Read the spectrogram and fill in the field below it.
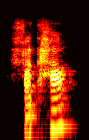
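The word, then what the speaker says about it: فتحة: Donc on commence par fatha avec le son A.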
